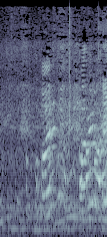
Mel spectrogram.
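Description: Chatter: several people talking over one another, quiet at first and louder from about halfway through.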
